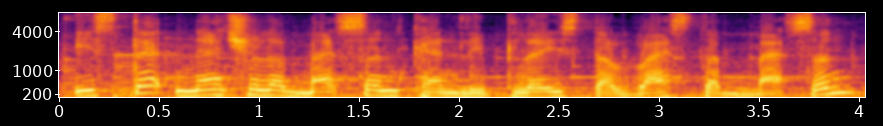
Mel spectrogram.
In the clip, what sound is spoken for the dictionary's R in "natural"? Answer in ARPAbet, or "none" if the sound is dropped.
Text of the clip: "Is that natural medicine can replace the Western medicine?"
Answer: none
